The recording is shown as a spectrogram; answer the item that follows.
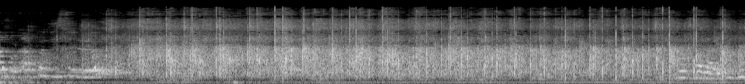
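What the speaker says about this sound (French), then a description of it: "donc applaudissez-le." An audience at a university cultural festival claps steadily for several seconds, dense, loud applause with voices mixed in.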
